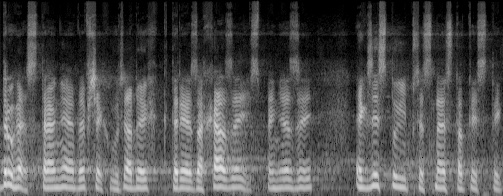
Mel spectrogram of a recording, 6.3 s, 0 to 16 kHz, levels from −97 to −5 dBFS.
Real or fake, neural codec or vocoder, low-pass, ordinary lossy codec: real; none; 14.4 kHz; Opus, 24 kbps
